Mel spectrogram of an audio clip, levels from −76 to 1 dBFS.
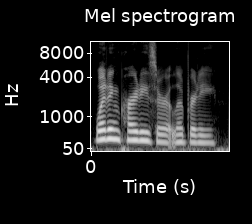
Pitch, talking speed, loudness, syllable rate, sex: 210 Hz, 215 wpm, -17 LUFS, 8.2 syllables/s, female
